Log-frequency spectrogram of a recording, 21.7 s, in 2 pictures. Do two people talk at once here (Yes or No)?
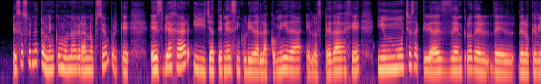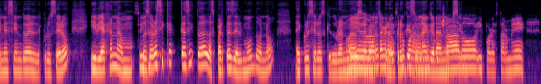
Yes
